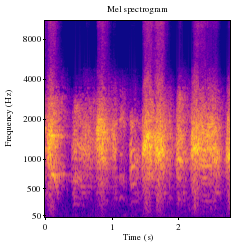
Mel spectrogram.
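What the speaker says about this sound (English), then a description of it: "I'll be darned, there's that mad dog Adolf." A mad dog barks close and loud in a rapid run of harsh barks and yelps, alone and without talk.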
